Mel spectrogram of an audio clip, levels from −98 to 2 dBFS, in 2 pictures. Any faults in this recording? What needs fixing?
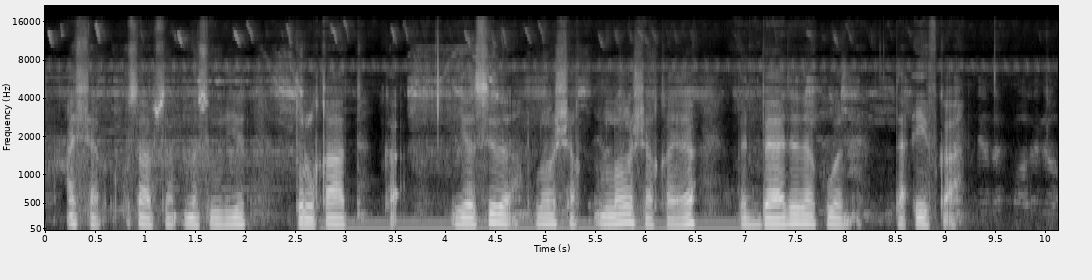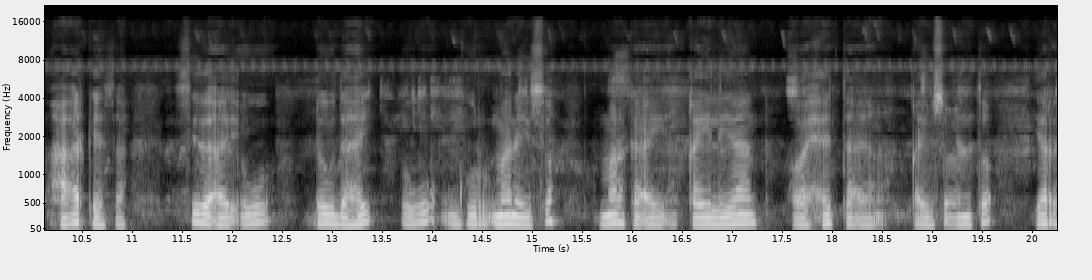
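Mains hum runs from 2.72 to 7.19 s: a steady 60 Hz tone, roughly 25 dB below the speech, from power-line current leaking into the signal through a ground loop or nearby transformer. Unlike broadband rumble, it holds one fixed pitch. Prevent it by breaking ground loops and keeping cables away from transformers.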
